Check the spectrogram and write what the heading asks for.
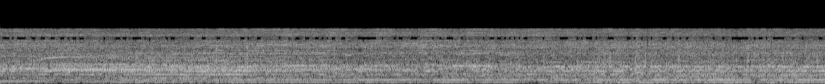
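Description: Loud live hard-rock band, distorted electric guitars and drums with cymbal wash, with no vocals. The sound is heavily saturated through a handheld camera's microphone, so it comes out as a dense, even roar.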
